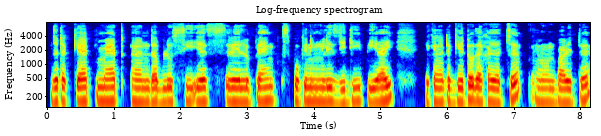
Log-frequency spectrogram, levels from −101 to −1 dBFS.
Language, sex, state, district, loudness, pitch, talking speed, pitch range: Bengali, male, West Bengal, North 24 Parganas, -18 LUFS, 155 Hz, 130 wpm, 150-160 Hz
